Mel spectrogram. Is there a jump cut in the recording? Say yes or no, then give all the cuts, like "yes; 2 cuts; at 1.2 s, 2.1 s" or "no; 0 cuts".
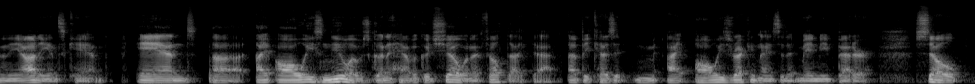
yes; 3 cuts; at 1.2 s, 2.5 s, 5.6 s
